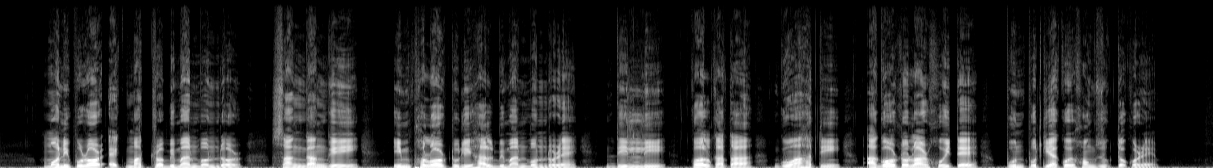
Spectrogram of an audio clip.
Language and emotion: Assamese, neutral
